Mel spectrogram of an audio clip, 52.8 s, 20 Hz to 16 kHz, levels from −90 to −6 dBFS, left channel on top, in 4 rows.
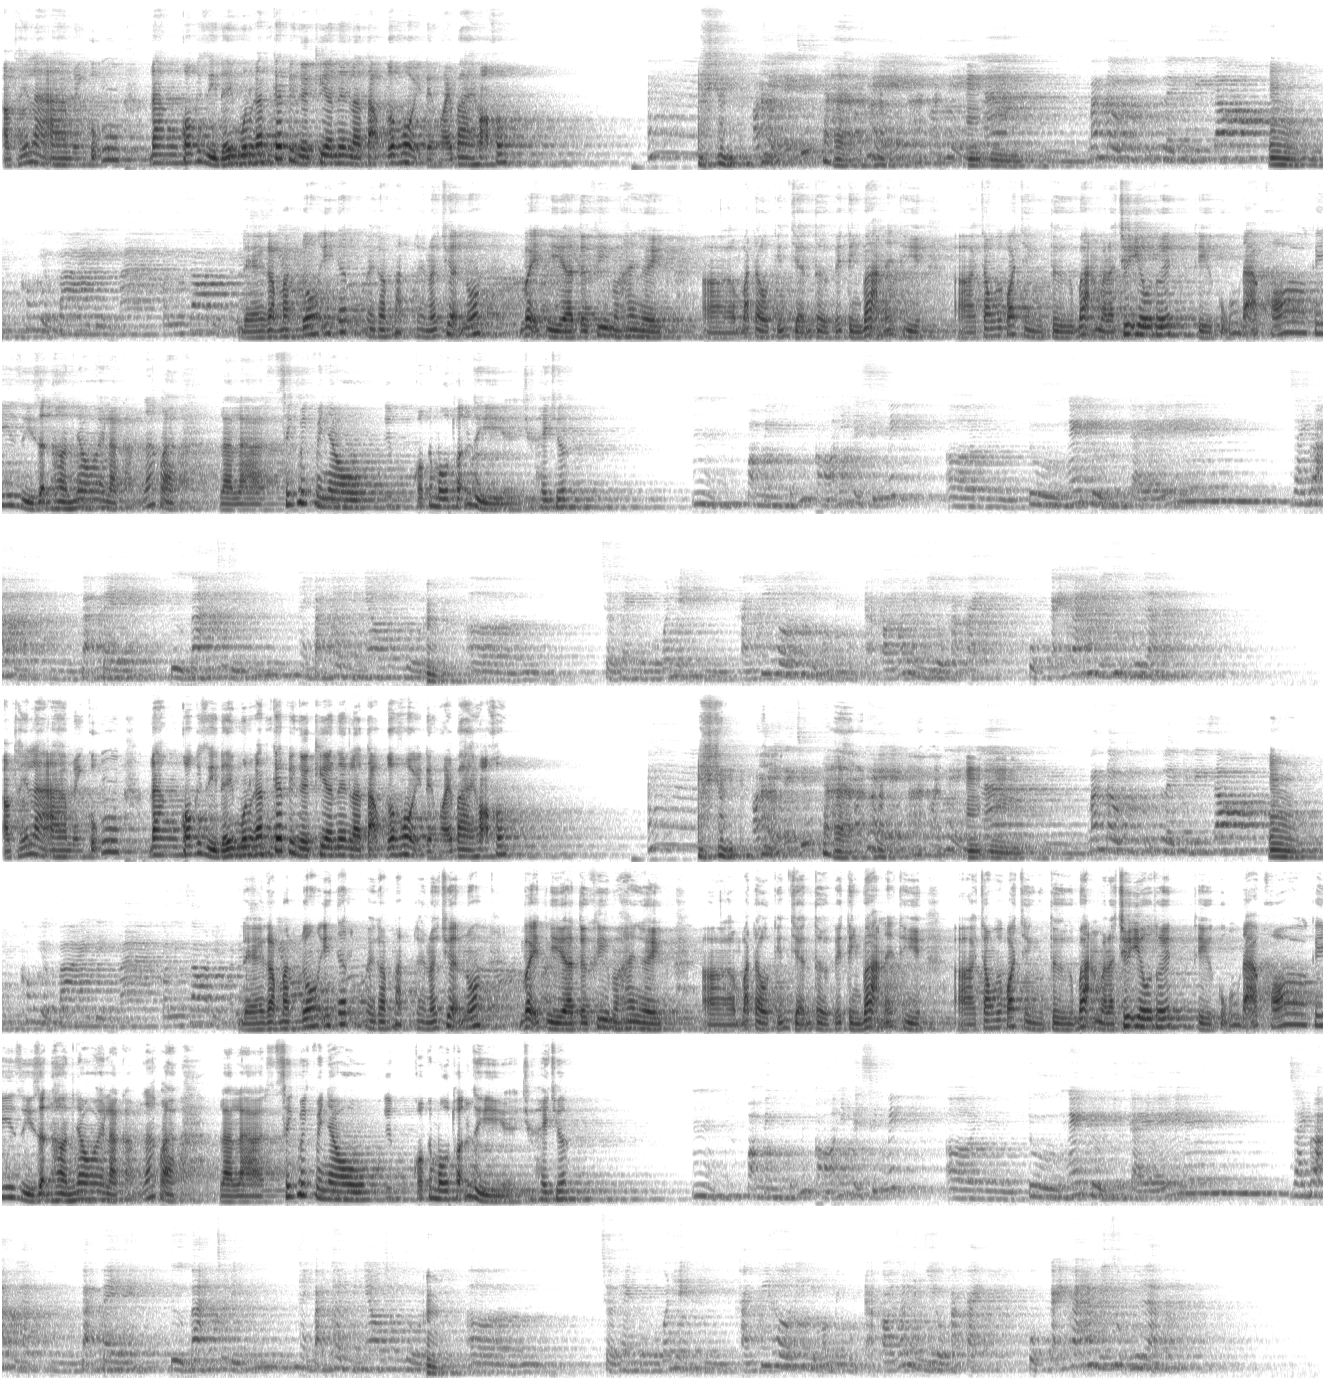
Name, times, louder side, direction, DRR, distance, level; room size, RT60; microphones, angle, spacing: voice 1, 0.0-5.1 7.0-7.7 8.2-8.6 9.1-9.4 9.6-10.2 12.7-13.0 15.6-18.0 18.4-24.9 25.2-32.1 43.9-44.0, right 2 dB, 70° right, 7 dB, 1.3 m, -27 dB
voice 2, 6.4-17.0 17.9-18.9 33.3-33.6 33.9-35.4 35.8-45.1 45.6-51.2, right 1 dB, 30° right, -1 dB, 2.6 m, -43 dB
27.5 x 21.5 x 6.9 m, 2.2 s
head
